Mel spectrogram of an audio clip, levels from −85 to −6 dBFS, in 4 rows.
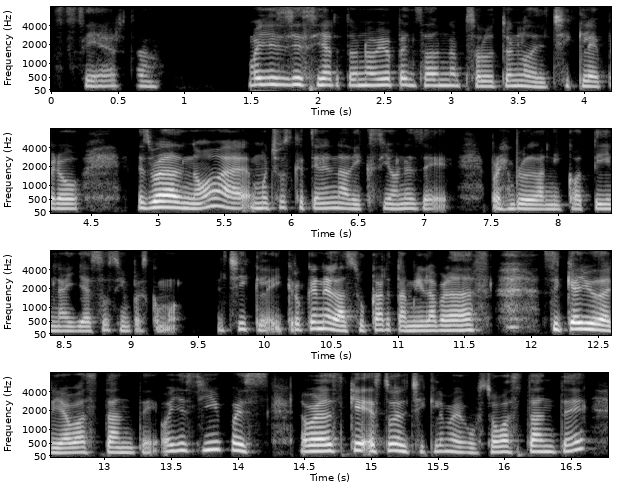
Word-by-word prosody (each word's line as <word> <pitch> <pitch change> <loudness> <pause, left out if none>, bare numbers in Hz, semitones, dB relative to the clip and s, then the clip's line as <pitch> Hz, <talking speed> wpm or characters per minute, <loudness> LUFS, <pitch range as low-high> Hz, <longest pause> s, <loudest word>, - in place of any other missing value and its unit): Cierto. 185 -2 -9 0.6
Oye, 235 +2 +2
sí 240 - +2
es 235 - +1
cierto, 225 -2 -1
no 215 - 0
había 220 +1 +1
pensado, 210 -2 -2
en 210 0 -2
absoluto, 180 -2 -4
en 195 - -2
lo 185 - -2
del 160 -2 -4
chicle, 180 0 -3
pero 170 -1 -1 0.4
es 195 +1 -2
verdad, 210 -2 +9
¿no? 185 +8 +1
Hay 205 -5 +1
muchos 185 +1 -4
que 200 - -6
tienen 180 0 -3
adicciones 170 0 -4
de, 160 - -7 0.2
por - - -1
ejemplo, 165 +1 0
la 155 -1 +1
nicotina 160 +1 -4
y 160 0 -3
eso, 155 +3 -5
siempre 165 -4 -8
es - - -12
como, - - -9 0.3
el - - -12
chicle. 220 -1 -4
Y - - -7
creo 200 -1 -3
que 235 - +2
en 235 - +4
el 195 - +6
azúcar 175 +3 -1
también, 170 0 -1
la 170 - +2
verdad, 180 +1 +3 0.5
sí 210 - 0
que 230 - +7
ayudaría 185 -7 +6
bastante. 175 -1 -2
Oye, 240 +3 0
sí, 255 +4 -1
pues, 245 -5 0 0.3
la 205 - +2
verdad 215 +1 +8
es 225 - -3
que 250 - +4
esto 235 +2 +2
del 220 -4 +3
chicle 210 +1 -7
me 195 -3 -1
gustó 170 +2 -3
bastante, 205 +8 0
190 Hz, 220 wpm, -21 LUFS, 170-215 Hz, 0.6 s, verdad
